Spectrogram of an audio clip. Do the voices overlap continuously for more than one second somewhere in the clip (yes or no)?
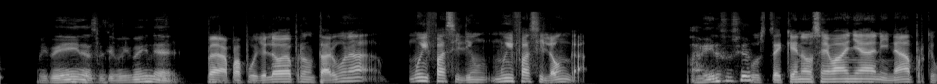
no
